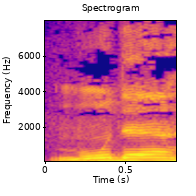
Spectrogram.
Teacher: الميم التي بعد الألف مشددة، إذن فتغن بمقدار حركتين. أعيد: مدهامتان، هذا مثالها في المتوسطة. · Term: الميم المشددة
